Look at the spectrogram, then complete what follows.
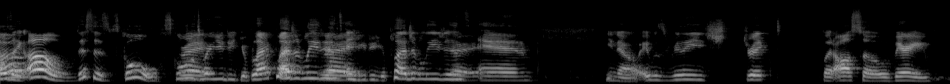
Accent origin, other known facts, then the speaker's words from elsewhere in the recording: Virginia, United States; born there; So I was born in Southern Virginia. I'm a Southern girl, but not as Southern as other Southern girls, I've been told.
